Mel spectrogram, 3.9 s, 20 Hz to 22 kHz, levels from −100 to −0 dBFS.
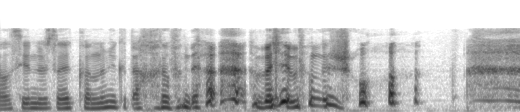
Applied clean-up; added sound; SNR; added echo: none; none; none; none.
